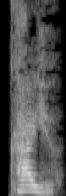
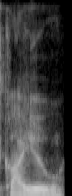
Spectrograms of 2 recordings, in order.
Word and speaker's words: Caillou: little brother's name is you know how my name is Caillou right well maybe he pronounces it like most do kai who okay I see so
